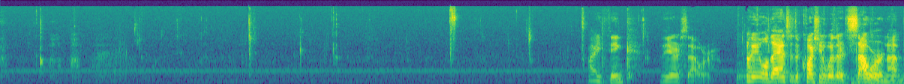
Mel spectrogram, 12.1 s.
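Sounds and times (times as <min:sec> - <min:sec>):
faint hum: 0:00.0 - 0:10.8
mouth clicks chewing gum: 0:00.4 - 0:07.9.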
